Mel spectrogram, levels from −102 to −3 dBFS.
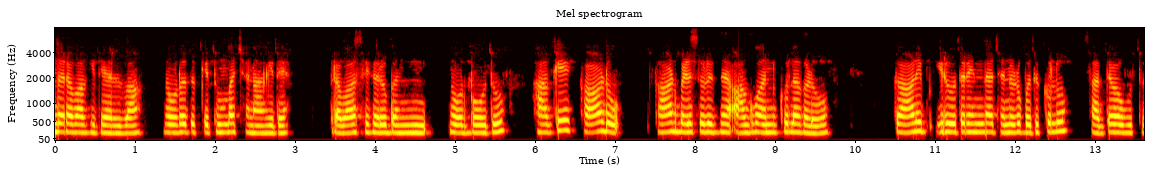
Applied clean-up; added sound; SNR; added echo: none; none; none; none.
